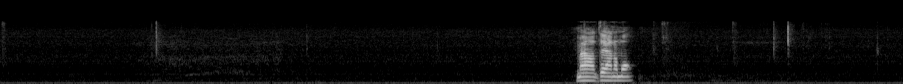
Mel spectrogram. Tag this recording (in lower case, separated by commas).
narration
